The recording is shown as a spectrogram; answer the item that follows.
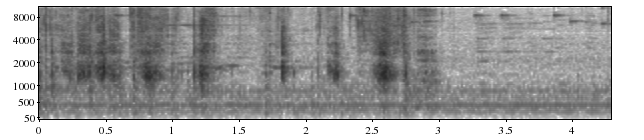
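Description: A spoon stirring and scraping mac and cheese shells in a saucepan, in short strokes several times a second for the first three seconds, then fewer. A steady hum runs underneath.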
